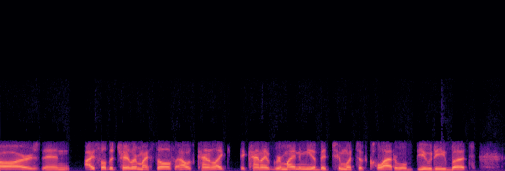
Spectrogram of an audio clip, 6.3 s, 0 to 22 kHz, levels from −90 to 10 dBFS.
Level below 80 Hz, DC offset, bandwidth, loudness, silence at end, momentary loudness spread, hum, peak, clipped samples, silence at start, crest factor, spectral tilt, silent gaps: -62 dBFS; under 0.1%; 4 kHz; -19 LUFS; 0.1 s; 6 LU; none; -2 dBFS; under 0.1%; 0 s; 16 dB; -7.5 dB/octave; none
